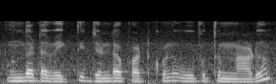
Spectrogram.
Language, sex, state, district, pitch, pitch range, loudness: Telugu, male, Telangana, Mahabubabad, 150 Hz, 140-160 Hz, -16 LUFS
